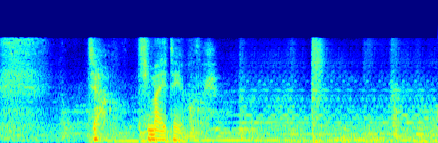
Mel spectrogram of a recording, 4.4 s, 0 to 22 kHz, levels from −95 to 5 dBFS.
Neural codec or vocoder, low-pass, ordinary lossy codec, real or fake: codec, 16 kHz, 1.1 kbps, Voila-Tokenizer; none; none; fake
